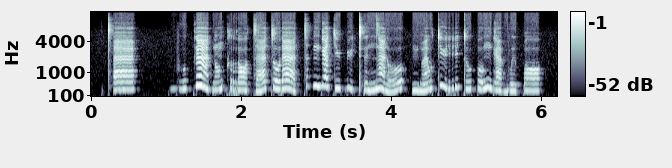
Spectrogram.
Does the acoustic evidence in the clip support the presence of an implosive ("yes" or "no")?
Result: yes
